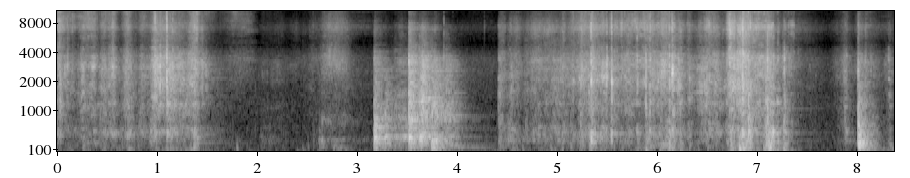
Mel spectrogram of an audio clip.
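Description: Cardboard and plastic packaging crinkling and crumpling as it is handled. The noise comes in irregular bursts, with a sudden loud burst a few seconds in and a stretch of scratchy handling noise and light knocks later on, as the fryer's plastic basket comes out.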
